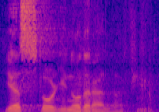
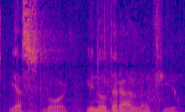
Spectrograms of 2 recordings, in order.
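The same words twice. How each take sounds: First: Said in the usual way. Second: Much lower and softer, hesitant "Yes, Lord"; reluctant quiet answer. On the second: Shown as a demonstration. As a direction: hold back, as if ashamed to say it. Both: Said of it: "Peter reluctantly responding".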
